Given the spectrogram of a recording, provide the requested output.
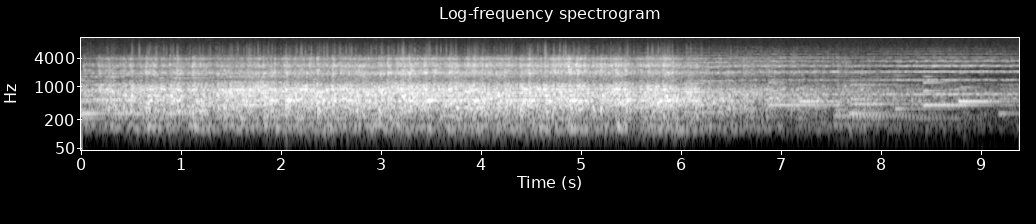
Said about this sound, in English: There's your train.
